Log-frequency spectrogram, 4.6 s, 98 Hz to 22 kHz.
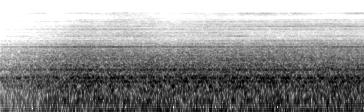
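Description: An American Airlines Boeing 737 MAX jet from New York roars past at Phoenix Sky Harbor airport, a loud broadband engine rumble swelling slightly and then holding steady.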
